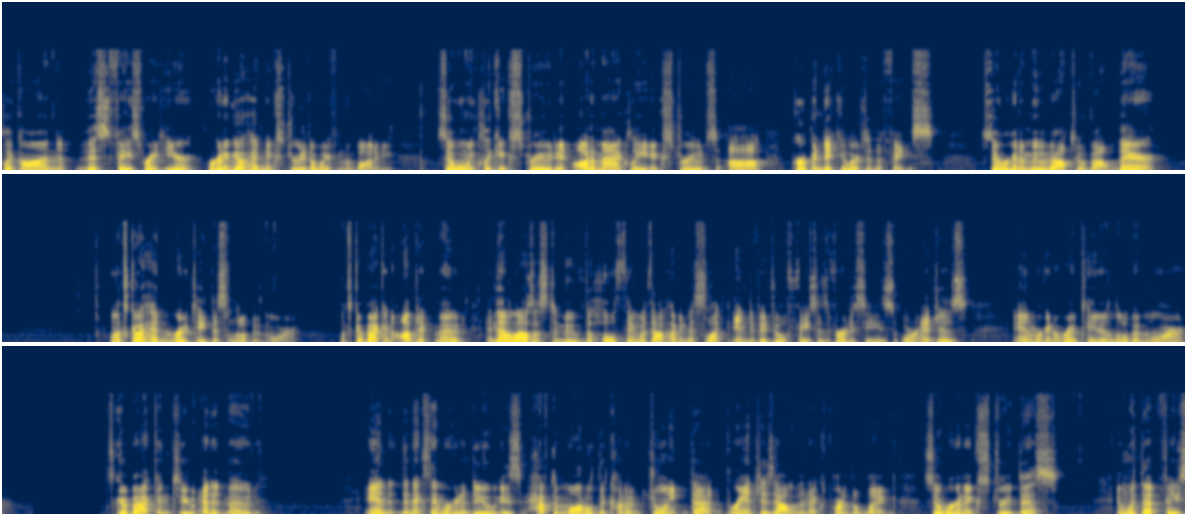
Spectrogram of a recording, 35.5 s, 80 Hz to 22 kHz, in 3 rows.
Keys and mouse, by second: 4.2 e, 22.2 r, 24.5 click, 33.2 e.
